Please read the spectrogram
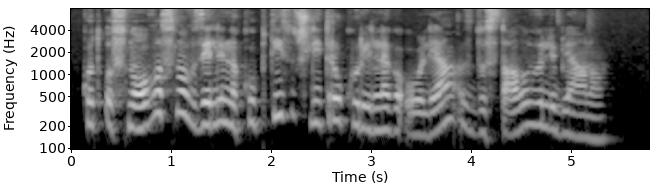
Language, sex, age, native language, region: Slovenian, female, 30-49, Slovenian, Drava region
